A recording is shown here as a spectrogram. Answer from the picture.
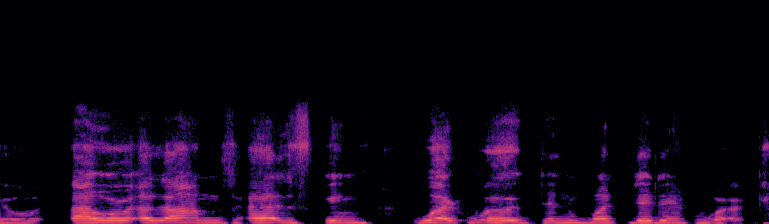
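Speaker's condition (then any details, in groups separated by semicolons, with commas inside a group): Cerebral palsy; lifelong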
